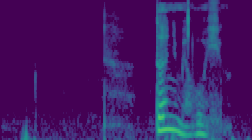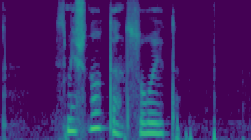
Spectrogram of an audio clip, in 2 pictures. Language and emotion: Russian, sad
